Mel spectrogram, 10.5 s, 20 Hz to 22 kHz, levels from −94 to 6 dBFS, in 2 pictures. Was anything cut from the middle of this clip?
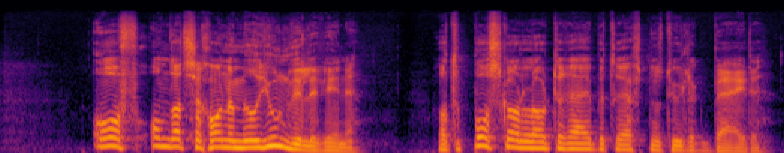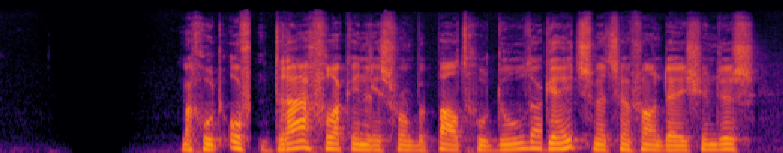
yes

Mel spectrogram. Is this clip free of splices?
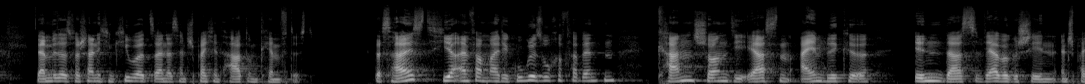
yes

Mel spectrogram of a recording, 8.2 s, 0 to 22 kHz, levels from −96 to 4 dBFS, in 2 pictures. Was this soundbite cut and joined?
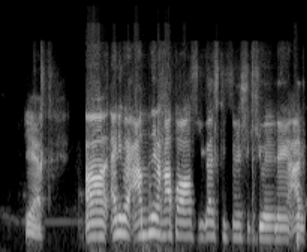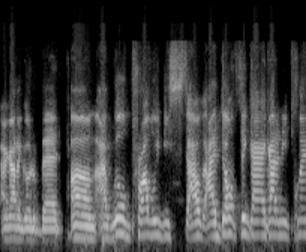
yes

